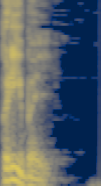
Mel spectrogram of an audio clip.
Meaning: 1. rise, increase, growth, increment 2. profit, gain, benefit, increment, return, earning 3. runner, riser, head
- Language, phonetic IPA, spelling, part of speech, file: Russian, [ˈprʲibɨlʲ], прибыль, noun, Ru-прибыль.ogg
